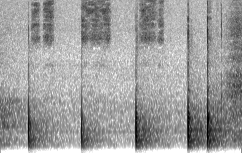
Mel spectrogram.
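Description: Close, quiet pen strokes as answers to a Ukrainian fifth-grade maths exercise are written down, five crisp taps and scratches at slightly uneven intervals, with no voices.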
